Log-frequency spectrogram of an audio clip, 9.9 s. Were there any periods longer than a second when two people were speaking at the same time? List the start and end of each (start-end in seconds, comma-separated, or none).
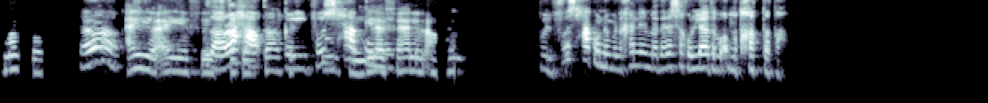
2.0-4.0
